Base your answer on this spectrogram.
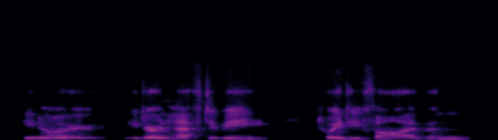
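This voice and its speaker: A woman's dark, mellow voice at a medium pitch, fairly slow in pace, with fairly even intonation. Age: 60s. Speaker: coaching client. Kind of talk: interview.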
